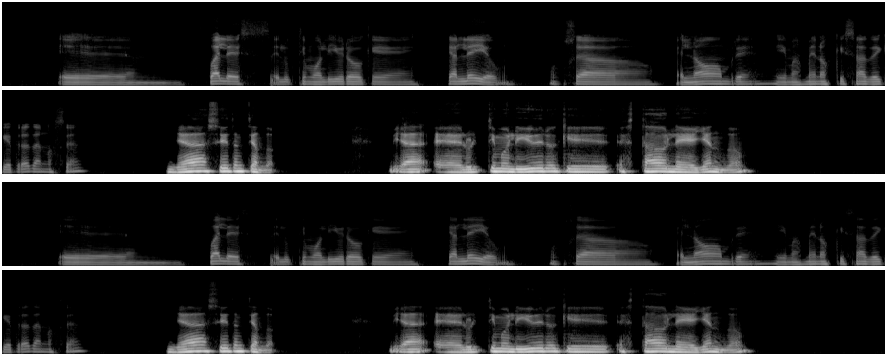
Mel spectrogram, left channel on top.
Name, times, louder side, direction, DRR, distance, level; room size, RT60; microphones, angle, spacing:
voice 1, 0.6-1.8 2.1-4.2 4.5-5.1 5.5-9.7 12.8-13.1, left 2 dB, 70° left, 4.1 m, -38 dB
voice 2, 10.5-11.5 12.7-16.3, left 2 dB, 30° left, 0.6 m, -18 dB
head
